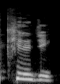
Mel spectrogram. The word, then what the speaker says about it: खिलजी: इस correct spelling है खिलजी, KHILJI, खिलजी। खालजी जो है वो मिसप्रिंट हो सकता है, क्योंकि इसका प्रोनाउंसिएशन खिलजी ही होता है।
